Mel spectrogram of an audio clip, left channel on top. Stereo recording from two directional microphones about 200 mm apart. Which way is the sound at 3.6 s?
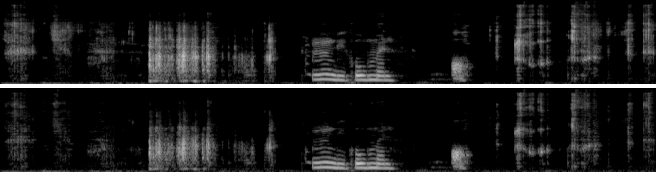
40° left (ahead or behind).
